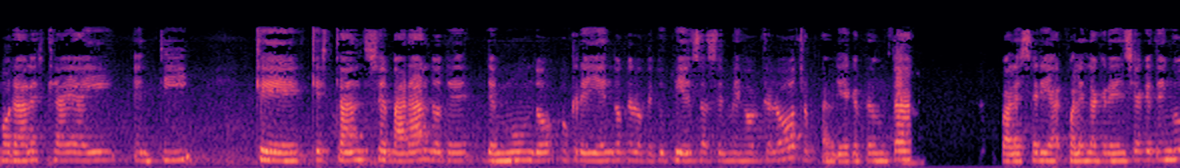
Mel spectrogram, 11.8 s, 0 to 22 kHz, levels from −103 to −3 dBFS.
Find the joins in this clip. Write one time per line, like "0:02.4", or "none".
0:08.1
